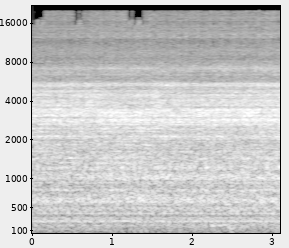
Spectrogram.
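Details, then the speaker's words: 2008 Lexus LS460 V8 at idle after a transmission fluid service: steady high-pitched shriek from a serpentine belt tensioner/idler pulley, likely worn; belt to come off and pulley to be replaced. "That one's making noise. What we're going to do is going to take that belt off, see if we can fix that shrieking noise, and uh get this issue resolved."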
